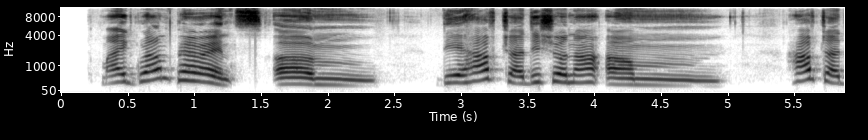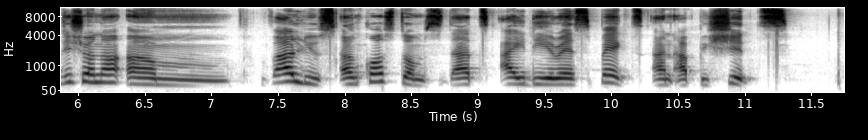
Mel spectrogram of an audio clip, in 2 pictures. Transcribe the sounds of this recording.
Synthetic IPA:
maɪɡɹãnd̚pɛɹɛ̃ntsʌm | deɦav̥tʰɹadiʃɔnalʌm | hav̥tɹadiʃɔnalʔʌm | valjusãnkɔstɔ̃msdatʔaɪdeɹɛspɛk̚tãnapɹiʃiet

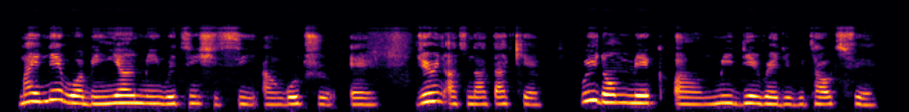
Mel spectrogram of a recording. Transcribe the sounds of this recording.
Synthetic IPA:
maɪnebɔbĩjãnmiwetĩnʃisiãnɡotɹuɛnduɹĩnʔatãnatakʰjɛ | widõnmekmideɹɛdiwiθaʊtfiɛ

